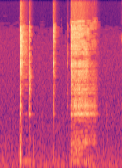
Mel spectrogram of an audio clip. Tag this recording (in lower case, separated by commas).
fart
